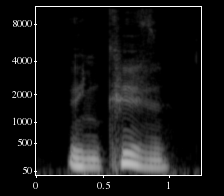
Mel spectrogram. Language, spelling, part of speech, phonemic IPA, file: French, cuve, noun, /kyv/, Fr-cuve.ogg
- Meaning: tank; vat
